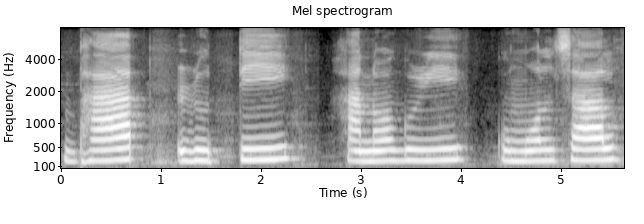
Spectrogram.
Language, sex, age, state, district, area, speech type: Assamese, female, 30-45, Assam, Majuli, urban, spontaneous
